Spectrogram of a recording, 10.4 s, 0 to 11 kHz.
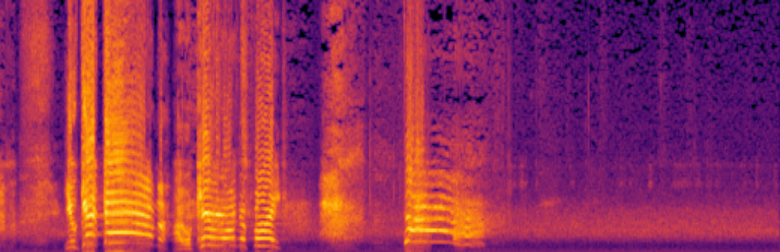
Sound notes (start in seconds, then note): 5.0 yelling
